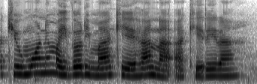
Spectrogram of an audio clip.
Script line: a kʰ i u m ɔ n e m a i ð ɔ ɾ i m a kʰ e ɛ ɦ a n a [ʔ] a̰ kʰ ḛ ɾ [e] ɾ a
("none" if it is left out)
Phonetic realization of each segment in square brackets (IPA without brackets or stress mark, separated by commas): ʔ, e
